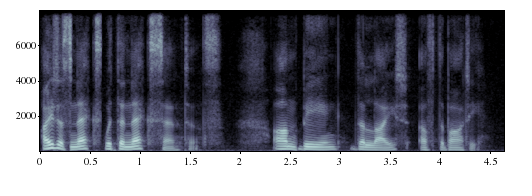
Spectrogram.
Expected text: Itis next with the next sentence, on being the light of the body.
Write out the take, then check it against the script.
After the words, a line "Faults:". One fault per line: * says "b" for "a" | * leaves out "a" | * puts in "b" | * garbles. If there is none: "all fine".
Itis next with the next sentence, on being the light of the body.
Faults:
all fine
